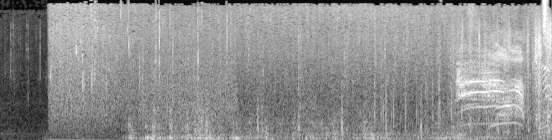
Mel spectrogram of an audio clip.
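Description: Heavy rain patters onto water and leaves.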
